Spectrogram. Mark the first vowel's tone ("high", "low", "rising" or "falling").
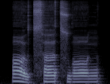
falling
